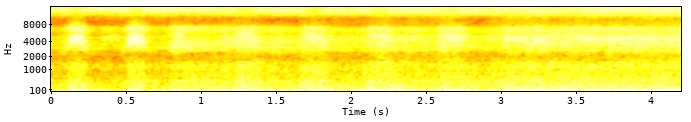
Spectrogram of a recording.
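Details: Cicadas producing a continuous shrill drone, high and hissy, with rhythmic swells repeating a little over twice a second, and soft low background noise.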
